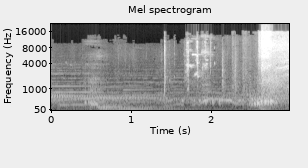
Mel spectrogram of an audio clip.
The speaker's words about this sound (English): The birds land on their new flat roof.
